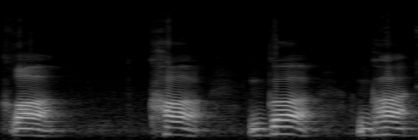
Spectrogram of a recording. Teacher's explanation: क वाले ग्रुप को कंठ से करते हैं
